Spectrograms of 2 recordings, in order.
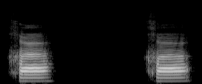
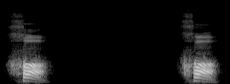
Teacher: Berarti huruf kha adalah huruf yang mesti kita berikan haknya untuk ditafkhimkan, untuk ditebalkan. Tidak boleh kita ucapkan kha, tapi mesti kita tebalkan kho, ya, seperti ada vokal o di akhirnya. Kho, bukan kha. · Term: Suara tafkhim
